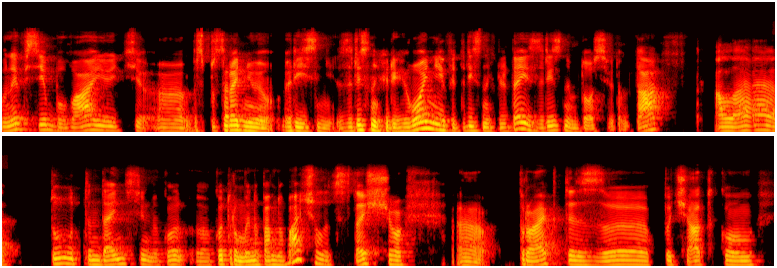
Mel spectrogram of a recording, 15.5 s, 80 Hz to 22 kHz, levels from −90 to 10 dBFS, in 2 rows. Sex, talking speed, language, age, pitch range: male, 125 wpm, Ukrainian, 20-39, 120-145 Hz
